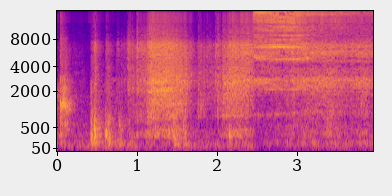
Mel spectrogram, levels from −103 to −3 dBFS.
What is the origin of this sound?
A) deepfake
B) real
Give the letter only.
B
